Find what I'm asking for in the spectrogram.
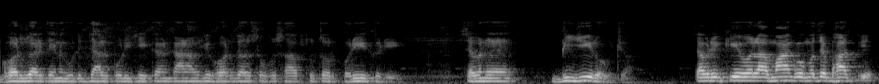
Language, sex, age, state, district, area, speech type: Odia, male, 60+, Odisha, Balangir, urban, spontaneous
